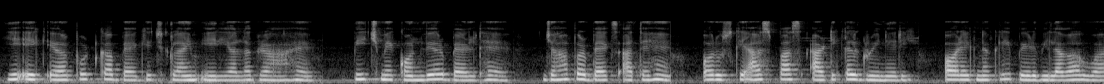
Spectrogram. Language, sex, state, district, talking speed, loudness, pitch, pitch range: Hindi, female, Assam, Sonitpur, 175 wpm, -16 LUFS, 210 Hz, 200-225 Hz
